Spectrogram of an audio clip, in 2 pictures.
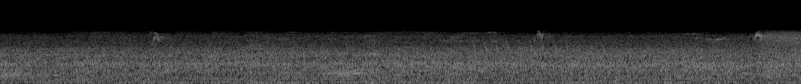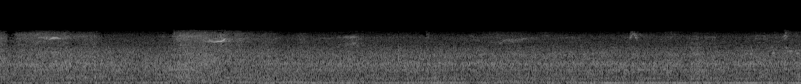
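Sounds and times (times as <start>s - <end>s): steady background noise: 0.0s - 16.0s
high bird chirps: 7.1s - 8.9s, 9.9s - 10.5s.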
